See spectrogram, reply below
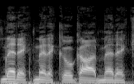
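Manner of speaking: ordinary talk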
